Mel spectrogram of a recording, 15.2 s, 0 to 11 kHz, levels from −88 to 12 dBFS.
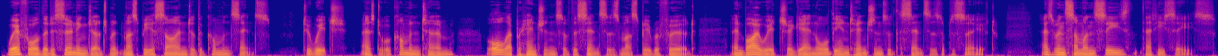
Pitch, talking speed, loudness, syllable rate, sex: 90 Hz, 175 wpm, -23 LUFS, 5.5 syllables/s, male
